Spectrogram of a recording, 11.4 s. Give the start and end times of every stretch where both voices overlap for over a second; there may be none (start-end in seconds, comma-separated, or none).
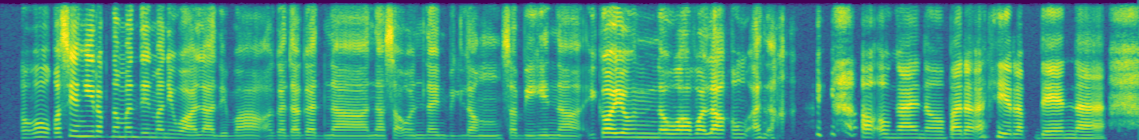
none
